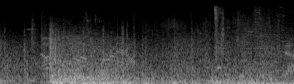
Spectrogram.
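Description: A frag grenade explosion in the Apex Legends video game, a loud broadband boom that swells in at once and rolls on as a dense, sustained roar, with gunfire-like crackle and a second burst layered through the mix.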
